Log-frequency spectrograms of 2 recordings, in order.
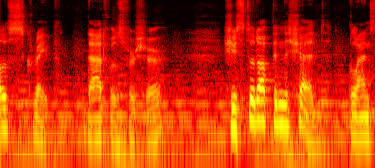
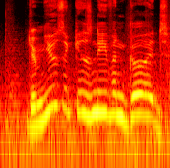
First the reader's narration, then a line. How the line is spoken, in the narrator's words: shouted defiantly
